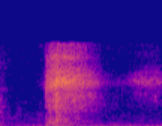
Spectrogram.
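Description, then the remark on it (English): A female pet bulldog's heavy, snorting breath outdoors: one loud, hissy exhale that tails off into a softer, raspy wheeze, with no voices. “Oh, that might be my dog breathing.”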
